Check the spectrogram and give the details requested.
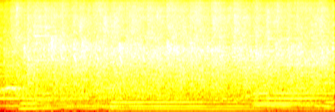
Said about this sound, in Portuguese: Você pode aplaudir a Jesus bem forte?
